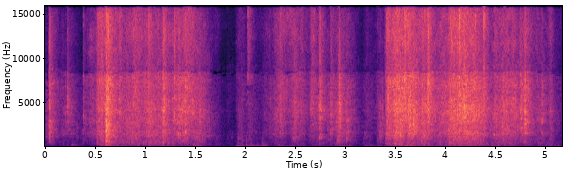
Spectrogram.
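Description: Rustling and scraping of a cardboard box and its packing material as items are taken out of a parcel, in two spells: one about half a second in and a louder one near the end.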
